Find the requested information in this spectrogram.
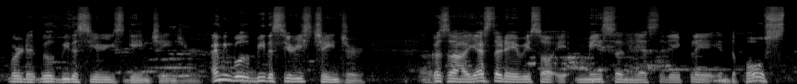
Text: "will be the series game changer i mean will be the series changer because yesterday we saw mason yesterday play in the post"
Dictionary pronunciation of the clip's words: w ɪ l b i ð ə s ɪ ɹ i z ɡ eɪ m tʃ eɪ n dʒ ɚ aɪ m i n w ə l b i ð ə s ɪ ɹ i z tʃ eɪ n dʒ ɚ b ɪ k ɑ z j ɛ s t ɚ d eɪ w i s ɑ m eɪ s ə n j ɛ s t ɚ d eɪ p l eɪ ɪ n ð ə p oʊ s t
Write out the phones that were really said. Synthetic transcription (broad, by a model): w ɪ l b i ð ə s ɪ ɹ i s ɡ eɪ m tʃ eɪ n dʒ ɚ aɪ m i n w ə l b i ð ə s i ɹ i s tʃ eɪ n dʒ ɚ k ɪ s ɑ j ɛ s t ɚ d eɪ w i s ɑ m eɪ s ə n j ɛ s t ɚ d eɪ p l eɪ ɪ n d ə p oʊ s t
